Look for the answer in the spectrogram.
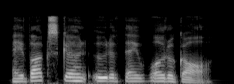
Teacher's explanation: the southern pronunciation of F as V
